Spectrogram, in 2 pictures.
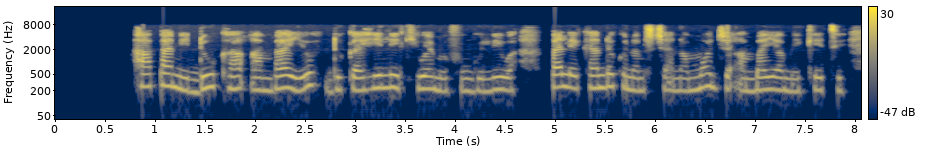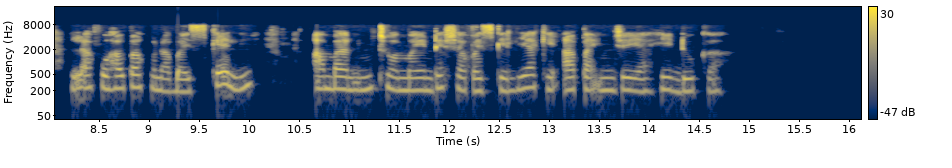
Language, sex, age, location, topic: Swahili, female, 18-24, Nakuru, health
